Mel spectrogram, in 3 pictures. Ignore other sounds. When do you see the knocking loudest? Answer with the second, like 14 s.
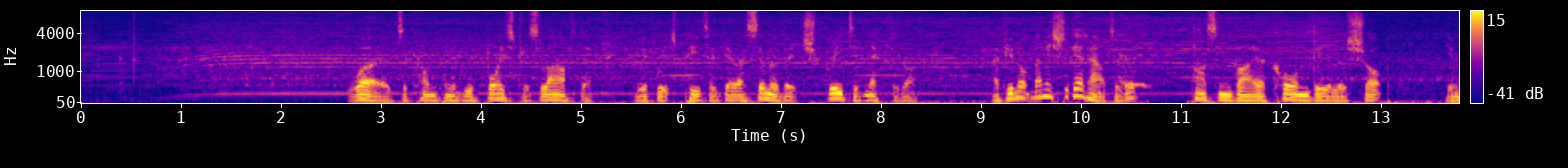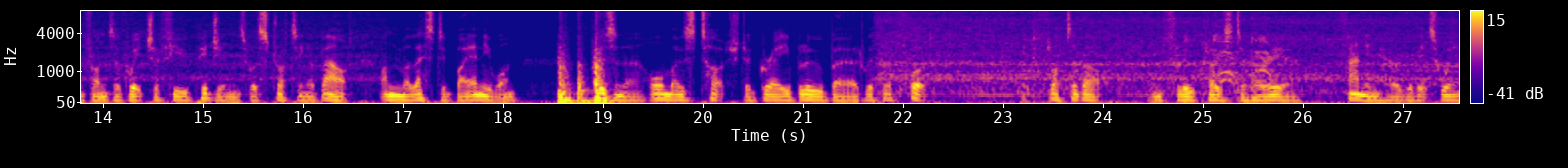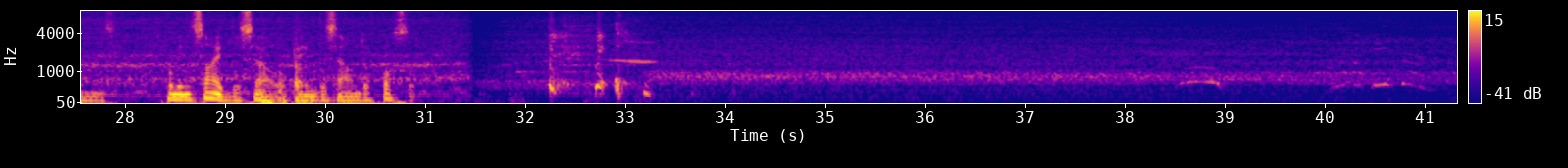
19 s.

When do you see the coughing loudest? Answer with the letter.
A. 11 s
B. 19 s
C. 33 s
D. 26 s
C.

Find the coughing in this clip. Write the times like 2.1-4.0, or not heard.
10.3-10.8, 25.1-25.8, 32.2-34.1.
